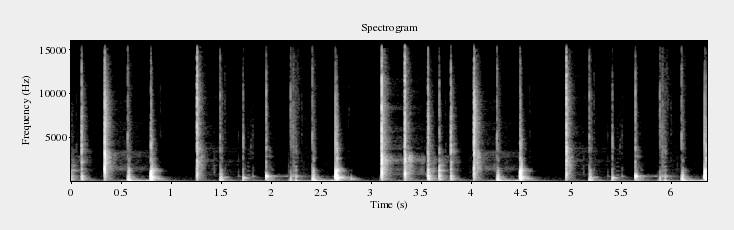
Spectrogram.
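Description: Cup-game percussion: hand claps and taps with a cup knocked and slapped on a tabletop, in a pattern that repeats about every two seconds with a deeper thump each time.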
